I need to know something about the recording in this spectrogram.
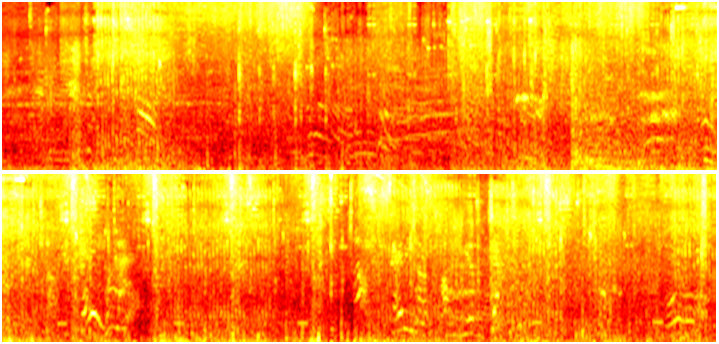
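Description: A game weapon fires repeated whooshing shots.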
